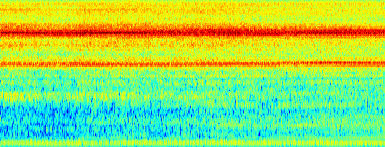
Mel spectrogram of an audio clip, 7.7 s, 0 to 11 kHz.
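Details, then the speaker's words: 1996 Ford Mustang GT, started: constant high-pitched squeal over a low steady idle; owner suspects the alternator, which he thinks isn't charging. "I don't think the alternate is working I think that noise is probably the alternator so I'm going to let it sit"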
